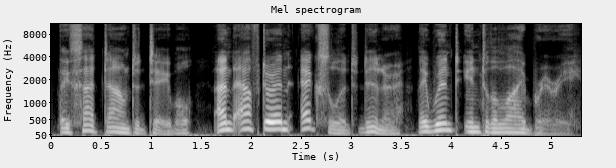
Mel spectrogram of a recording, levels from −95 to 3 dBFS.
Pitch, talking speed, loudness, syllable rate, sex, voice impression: 130 Hz, 170 wpm, -19 LUFS, 4.9 syllables/s, male, masculine, slightly middle-aged, slightly relaxed, slightly weak, soft, slightly muffled, slightly sincere, calm, slightly mature, kind, modest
